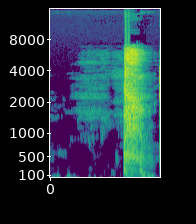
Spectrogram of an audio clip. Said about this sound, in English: I'm almost over my cold. This is, like, the last niggling little cough.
